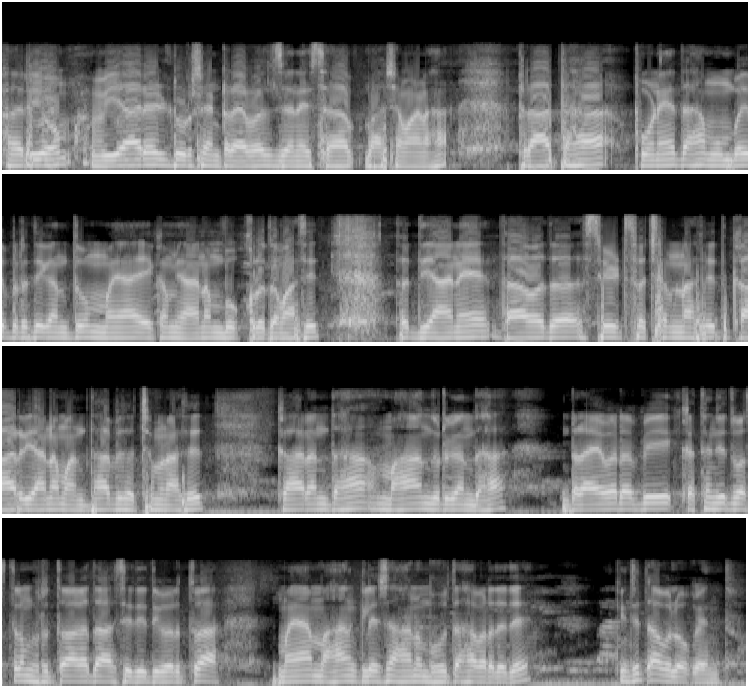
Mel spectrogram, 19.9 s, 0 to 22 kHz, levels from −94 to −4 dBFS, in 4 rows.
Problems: background sounds at intervals, background conversations at intervals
